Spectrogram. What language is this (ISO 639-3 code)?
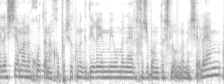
heb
